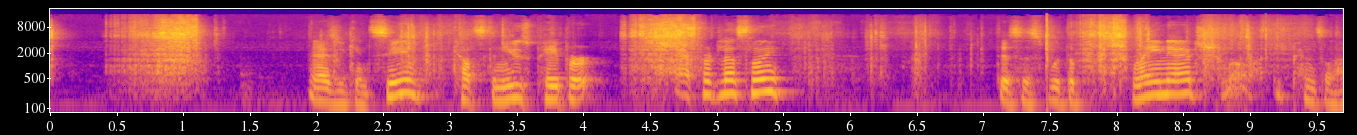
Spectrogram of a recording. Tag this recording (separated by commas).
Speech, Tools, inside a small room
